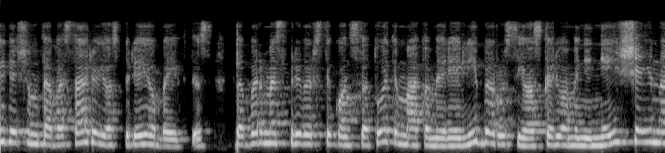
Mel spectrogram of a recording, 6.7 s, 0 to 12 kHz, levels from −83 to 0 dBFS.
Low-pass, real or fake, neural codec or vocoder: 7.2 kHz; fake; codec, 16 kHz, 16 kbps, FreqCodec, larger model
